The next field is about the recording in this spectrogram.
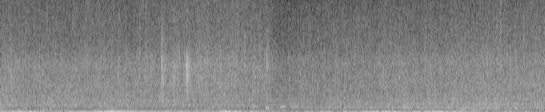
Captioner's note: water splashing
